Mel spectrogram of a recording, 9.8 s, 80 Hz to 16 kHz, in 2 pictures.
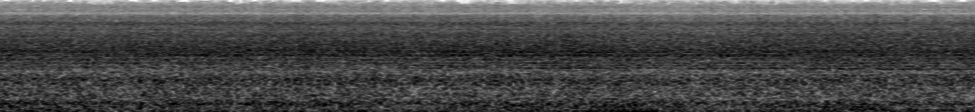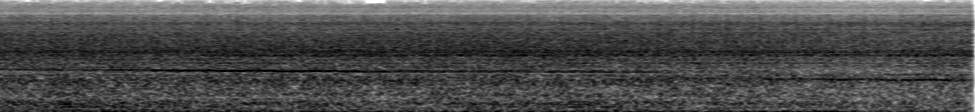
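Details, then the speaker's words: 1993 Chevrolet truck, throttle body 350 V8, warm and in closed loop after thermostat replacement: steady, even low rumble with no misses, knocks or ticks; idle staying good and low. "That old 350 sounds good through that float. Okay. Idle staying good and low."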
